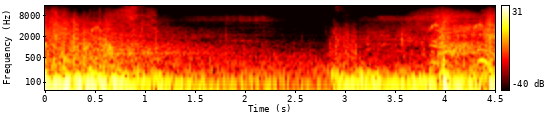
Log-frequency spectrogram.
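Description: Bombarda blasting spells cast in the video game Hogwarts Legacy: loud booming bursts with whooshing tails, one opening blast fading after a second, then a second boom near the three-second mark swelling again at the end.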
